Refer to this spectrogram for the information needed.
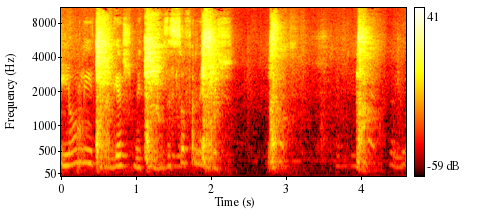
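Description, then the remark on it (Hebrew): A few sharp, breathy sneezes burst out, spaced unevenly amid someone talking, each one a sudden loud puff that quickly fades. “בריאות.”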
